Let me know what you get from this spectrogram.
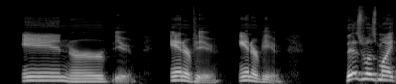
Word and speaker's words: interview: Então, a nossa sílaba tônica aqui é interview, interview, interview, interview. Tá? Interview, interview, interview. Tá? Não é ter.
